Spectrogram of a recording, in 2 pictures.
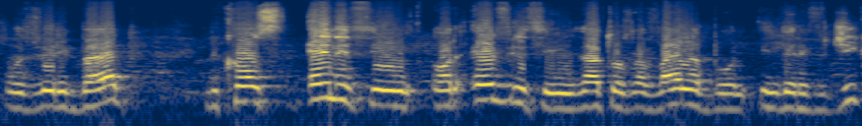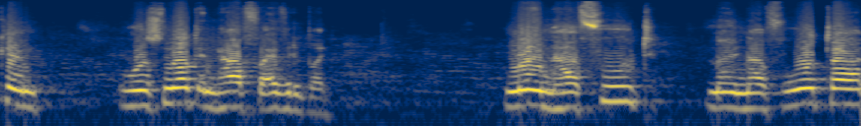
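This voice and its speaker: A man from Somalia who grew up in Kenya, an author and refugee advocate, answers interview questions in a Somali accent. He explains earnestly, repeating phrases for emphasis, in a high-pitched, darkish voice over poor audio.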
